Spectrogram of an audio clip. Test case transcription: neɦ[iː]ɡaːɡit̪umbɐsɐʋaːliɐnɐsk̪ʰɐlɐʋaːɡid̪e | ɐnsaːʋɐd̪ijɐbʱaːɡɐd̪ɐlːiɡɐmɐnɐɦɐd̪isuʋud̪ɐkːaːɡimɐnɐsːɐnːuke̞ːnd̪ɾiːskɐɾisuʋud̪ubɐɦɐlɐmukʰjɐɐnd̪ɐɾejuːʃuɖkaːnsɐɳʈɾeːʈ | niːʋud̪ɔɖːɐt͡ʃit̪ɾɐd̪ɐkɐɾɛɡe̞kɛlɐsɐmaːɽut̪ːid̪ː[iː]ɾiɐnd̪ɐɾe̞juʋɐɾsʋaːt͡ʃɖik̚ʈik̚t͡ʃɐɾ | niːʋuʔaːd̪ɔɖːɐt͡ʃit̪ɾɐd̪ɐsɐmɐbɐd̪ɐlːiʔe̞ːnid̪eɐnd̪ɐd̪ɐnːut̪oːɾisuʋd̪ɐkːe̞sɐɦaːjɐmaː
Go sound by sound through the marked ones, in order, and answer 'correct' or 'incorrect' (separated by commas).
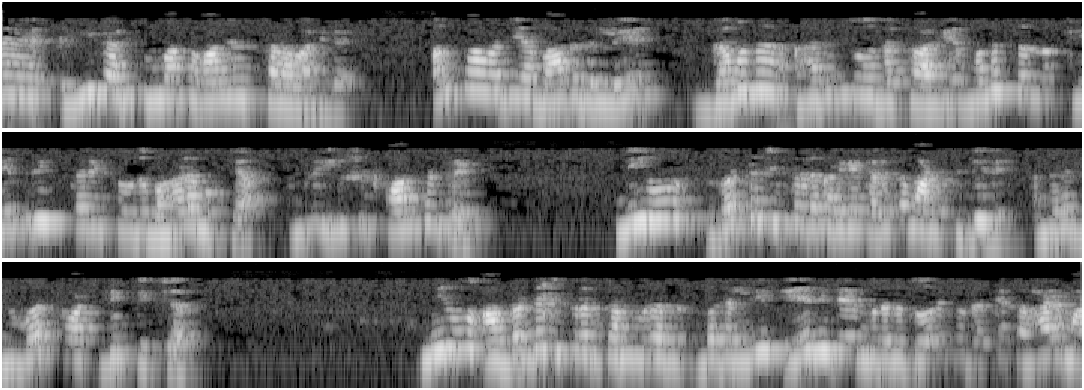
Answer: correct, correct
